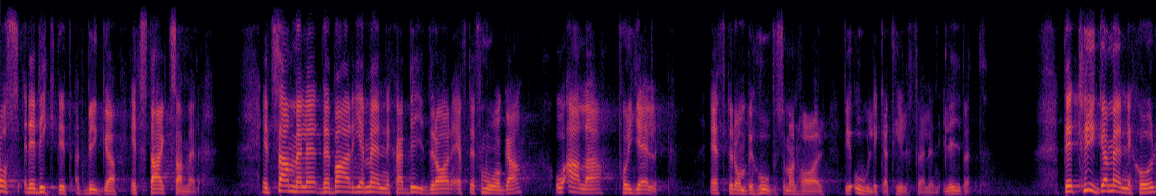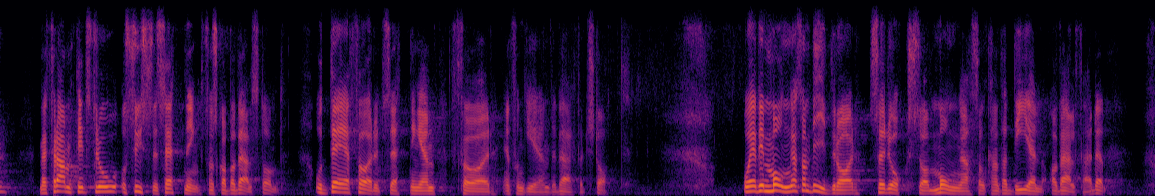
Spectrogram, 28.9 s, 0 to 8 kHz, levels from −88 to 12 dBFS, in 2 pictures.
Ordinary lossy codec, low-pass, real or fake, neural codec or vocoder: Opus, 16 kbps; 7.2 kHz; real; none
